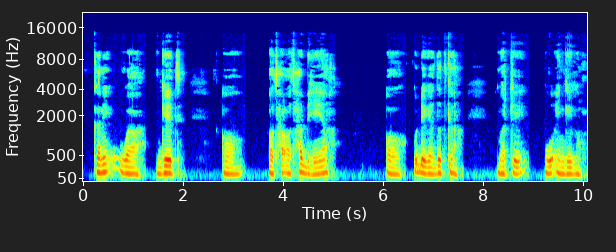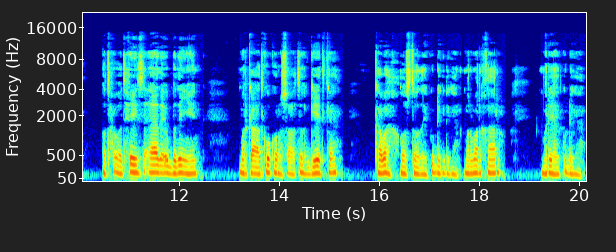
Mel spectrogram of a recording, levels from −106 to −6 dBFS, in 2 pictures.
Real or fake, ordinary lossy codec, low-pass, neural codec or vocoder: real; AAC, 64 kbps; 14.4 kHz; none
